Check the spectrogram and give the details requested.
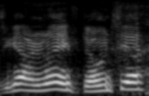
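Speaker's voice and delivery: high, loud laughing quote; laughing teasingly. Retold or imitated. Husband teasing wife who fears wolves, laughing. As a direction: toss it out through a laugh. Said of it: "starts to laugh, and he goes".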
